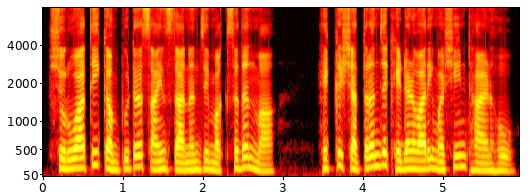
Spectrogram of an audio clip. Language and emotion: Sindhi, neutral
